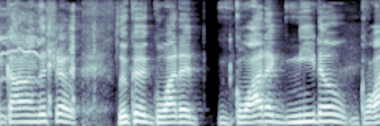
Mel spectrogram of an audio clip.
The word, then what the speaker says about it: Guadagnino: Luca Guadagnino. The second G is silent. Guadagnino.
